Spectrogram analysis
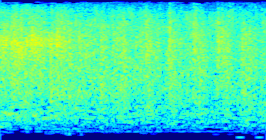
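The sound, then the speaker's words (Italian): An audience applauds for Jesus, a dense, steady wash of many hands clapping that holds at a fairly even loudness for about four seconds without any voices on top. “Oh, e se per Gesù, fallo forte questo applauso, forte.”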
